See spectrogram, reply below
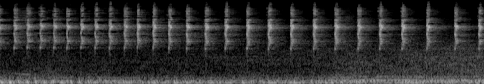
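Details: Lovebird ngekek singing: crisp, high-pitched chirps repeated a little over twice a second in a regular, insistent series, with soft low background noise.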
